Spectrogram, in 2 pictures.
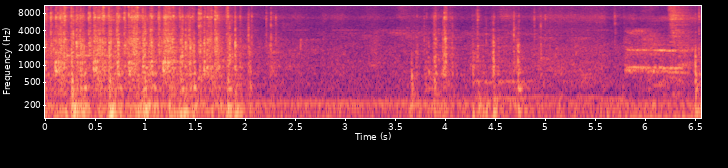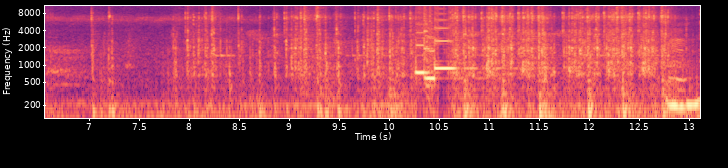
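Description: Old black domestic sewing machine stitching a shirt collar: a fast, steady run of stitching for the first two seconds, a quieter stretch of lighter clicking, then busier stitching again from about eight seconds. A brief, very loud sharp sound comes about ten seconds in.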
